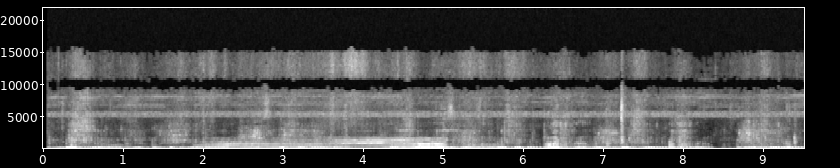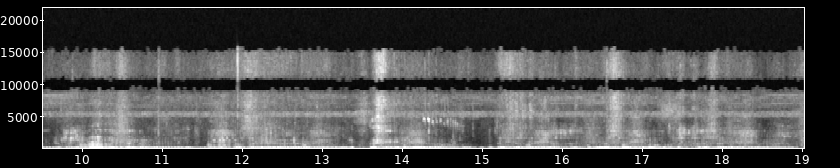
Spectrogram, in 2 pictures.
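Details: Lions from a small breakaway group of the River pride growl and rumble in deep, rough bursts, with a brief higher drawn-out cry early on, while fighting over a steenbok that wild dogs flushed toward them.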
